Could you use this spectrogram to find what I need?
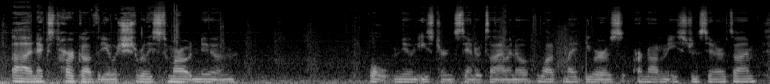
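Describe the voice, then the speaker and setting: Over background music, a man talks at a very fast pace in a medium pitch with monotone, flat intonation. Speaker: gaming streamer. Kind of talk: casual gameplay livestream commentary. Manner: quieter than normal earlier, louder now roommate gone.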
